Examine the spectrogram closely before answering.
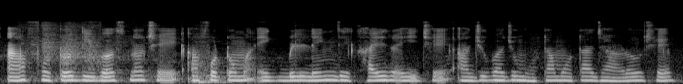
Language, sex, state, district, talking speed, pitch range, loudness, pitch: Gujarati, female, Gujarat, Valsad, 150 wpm, 180-190 Hz, -19 LUFS, 185 Hz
